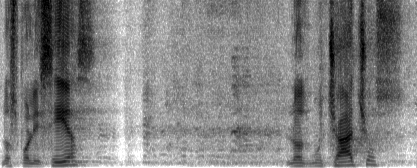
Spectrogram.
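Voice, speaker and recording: A male pastor, preaching a sermon as vivid storytelling that swings from loud bursts to hushed low phrases. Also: extremely slow, a little hiss or hum. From Costa Rica.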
